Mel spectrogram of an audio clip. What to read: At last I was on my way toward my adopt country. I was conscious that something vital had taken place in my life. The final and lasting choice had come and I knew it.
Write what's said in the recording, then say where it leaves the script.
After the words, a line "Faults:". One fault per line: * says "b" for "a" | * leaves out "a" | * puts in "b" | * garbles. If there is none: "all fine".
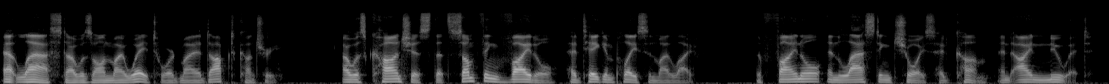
At last I was on my way toward my adopt country. I was conscious that something vital had taken place in my life. The final and lasting choice had come and I knew it.
Faults:
all fine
